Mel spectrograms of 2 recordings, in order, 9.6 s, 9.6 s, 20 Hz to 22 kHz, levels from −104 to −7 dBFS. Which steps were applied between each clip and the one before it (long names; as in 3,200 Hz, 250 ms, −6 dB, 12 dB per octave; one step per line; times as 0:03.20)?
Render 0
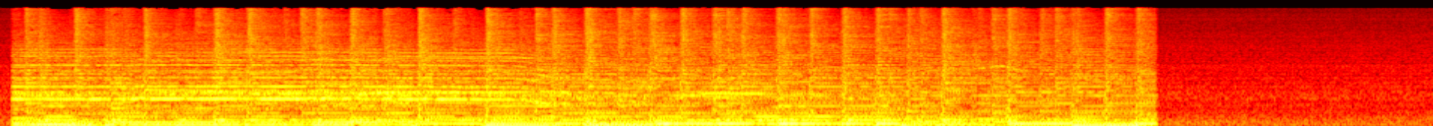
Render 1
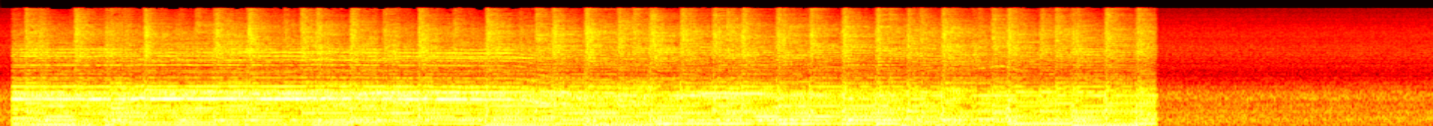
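graphic EQ with 10 bands 250 Hz +7 dB, 500 Hz +10 dB, 1,000 Hz +11 dB, 2,000 Hz −10 dB, 4,000 Hz +8 dB, 8,000 Hz +8 dB
boost into a limiter +4.5 dB
level −1 dB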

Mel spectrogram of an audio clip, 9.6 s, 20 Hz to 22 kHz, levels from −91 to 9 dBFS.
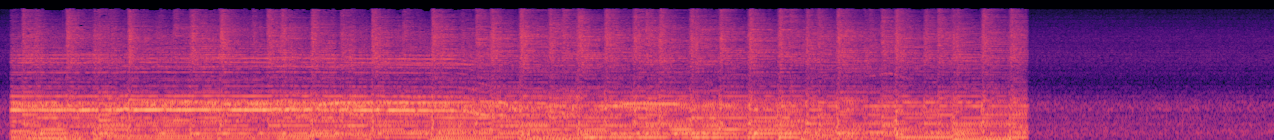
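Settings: no processing that can be heard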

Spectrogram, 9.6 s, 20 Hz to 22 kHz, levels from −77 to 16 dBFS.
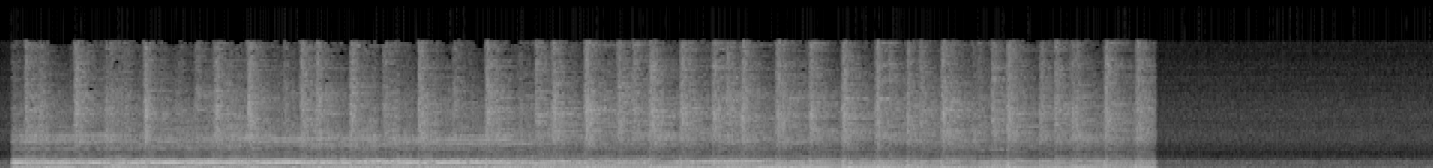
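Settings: high-shelf EQ 2,500 Hz +8.5 dB
surface crackle 110 per second −30 dBFS
level −4.5 dB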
